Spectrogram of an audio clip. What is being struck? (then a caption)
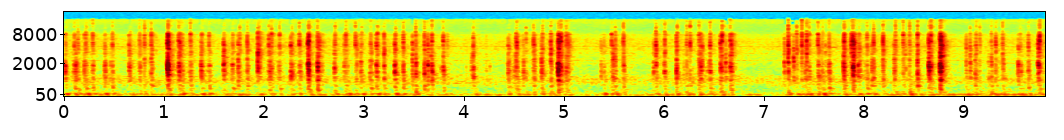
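Plastic membrane keyboard. Fast fingertip typing on a full-size backlit plastic Razer Ornata Chroma mecha-membrane gaming keyboard produces a rapid, dense stream of short, bright clicks and clacks with a few louder strikes. A steady low hum runs underneath the whole clip.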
